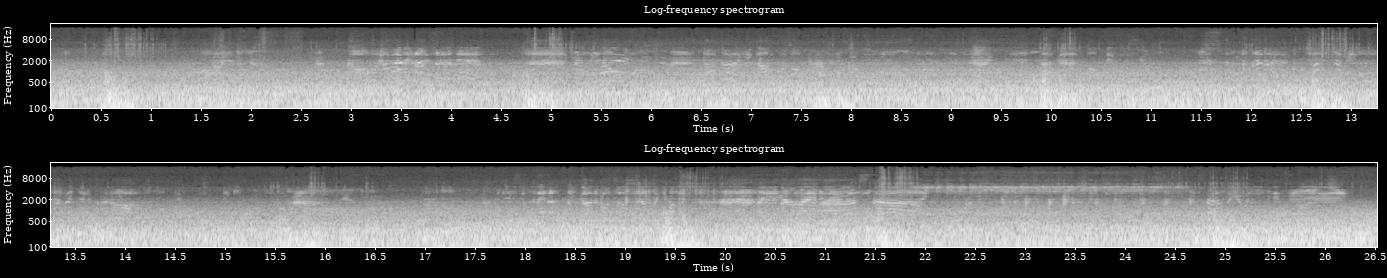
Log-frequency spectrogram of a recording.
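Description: A car's engine and tyres rumble steadily on a highway, heard from inside the car.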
